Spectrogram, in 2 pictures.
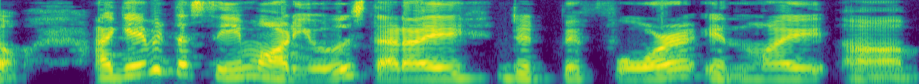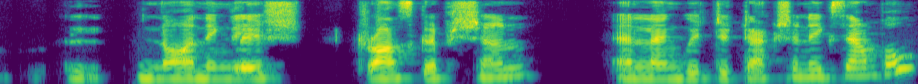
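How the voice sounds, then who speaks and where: Speaking with a Punjabi accent, a woman talks at a fairly slow pace. Her pitch sits in the medium range. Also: ordinary pitch variation. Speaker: AI tutorial YouTuber. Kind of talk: tutorial. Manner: casual with frequent fillers (um, uh).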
